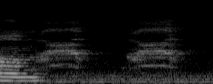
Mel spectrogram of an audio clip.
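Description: A crow caws twice in the background, each call a drawn-out harsh rasp about a second apart, moderately loud over a quiet room tone with a voice briefly at the start.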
